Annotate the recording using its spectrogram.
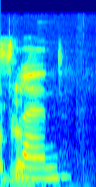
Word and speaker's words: island: Palabras que tal vez pronuncias mal. Plumber. Plumber. – Bombero. Plumber. – fontanero. Island. Island.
